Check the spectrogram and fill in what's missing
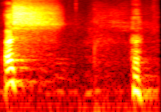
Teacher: طيب الصفة الثانية التفشي، التفشي هو انتشار الهواء أو الريح في الفم عند النطق بحرف الشين. حرف الشين من أكثر الحروف اللي معاها يكون مصاحب لها هواء، لاجتماع صفة الهمس وصفة التفشي فيه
